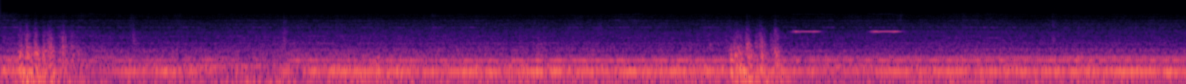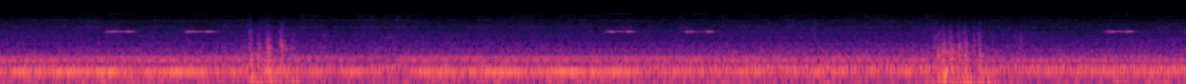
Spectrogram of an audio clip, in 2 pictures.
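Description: A windshield wiper thumps at regular intervals.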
